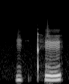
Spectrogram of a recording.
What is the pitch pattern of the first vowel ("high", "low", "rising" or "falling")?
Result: low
